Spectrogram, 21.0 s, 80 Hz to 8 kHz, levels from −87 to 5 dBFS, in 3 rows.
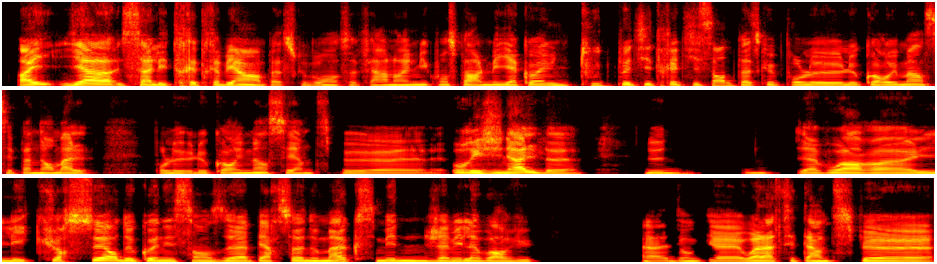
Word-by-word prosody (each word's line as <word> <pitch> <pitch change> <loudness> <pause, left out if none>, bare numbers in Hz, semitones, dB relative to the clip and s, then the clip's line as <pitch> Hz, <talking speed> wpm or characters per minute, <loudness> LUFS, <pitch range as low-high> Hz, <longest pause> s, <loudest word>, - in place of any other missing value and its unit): Ah 135 - +10
i 145 0 0
il 145 - -7
y 160 - +7
a 155 -3 +9
ça 135 - +1
allait 125 0 +4
très, 145 +5 0
très 135 - -3
bien, 125 -2 +5
hein, - - -4
parce 105 +1 -4
que 110 - -13
bon, 105 +1 -6
ça 105 +1 -11
fait 105 - -9
1 105 +1 -3
an 110 - -1
et 110 - 0
demi 120 +1 -1
qu'on 130 - -7
se 125 - 0
parle, 105 - 0
mais 115 +1 -1
il - - -1
y - - +3
a 120 - 0
quand 145 - -2
même, 145 0 -1
une 130 -4 -2
toute 155 +3 -8
petite 140 -2 -2
réticence. 130 +3 -4
Parce 115 -4 -3
que 125 - -5
pour 115 +2 -5
le 105 -2 0
le 110 +1 -3
corps 115 +2 -1
humain, 135 +3 -1
c'est 110 -3 -6
pas 110 - -8
normal. 105 0 -2 0.4
Pour 105 - -8
le 105 -2 -4
le 105 +2 -7
corps 105 0 -3
humain, 115 +4 -1
c'est 120 -3 -3
un 100 0 -6
petit 100 - -17
peu, 105 - -11
heu, 95 -3 -7
original 135 +1 +5
de 100 -1 -4 0.5
de 110 +1 -4
d 105 -1 -7 0.9
d'avoir, 115 -1 +1
heu, - - -1
les 110 0 -2
curseurs 160 +2 +3
de 130 -1 +1
connaissance 130 0 -1
de 120 - -1
la 115 -1 +1
personne 125 +2 -1
au - - +1
max, 145 +9 -1
mais 125 +1 0
de - - -1
ne 115 -1 0
jamais 125 +4 -1
l'avoir 125 -2 0
vu. 110 -3 -8 0.8
Heu, 90 0 -4
donc 105 +1 -6
heu, 95 0 +1
voilà, 115 +1 +5
c'était - - -4
un 105 0 +2
petit 110 - -6
peu, 125 - 0
heu 110 -5 +2
115 Hz, 235 wpm, -24 LUFS, 105-130 Hz, 0.9 s, Ah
